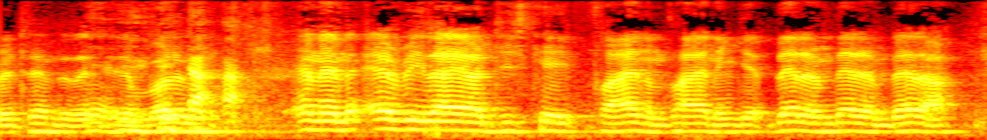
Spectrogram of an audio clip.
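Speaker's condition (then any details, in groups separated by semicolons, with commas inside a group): Cerebral palsy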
